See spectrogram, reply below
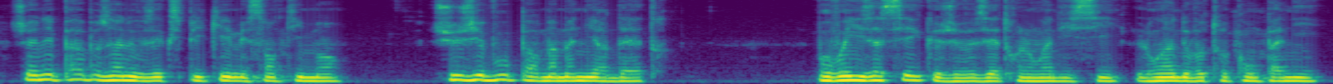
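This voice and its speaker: A man voicing a proud, dignified young woman held prisoner, her lines calm and firm. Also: mid-range voice, normal speed, natural voice. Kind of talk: audiobook character reading.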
